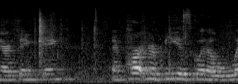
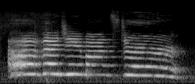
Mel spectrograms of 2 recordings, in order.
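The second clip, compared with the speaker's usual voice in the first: high, loud, slow roar of the words; monster voice; 11 semitones higher, 9 dB louder, much slower than usual. A narrator's reading. Boy turns into a veggie monster, roaring slowly. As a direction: roar it like a growing beast.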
